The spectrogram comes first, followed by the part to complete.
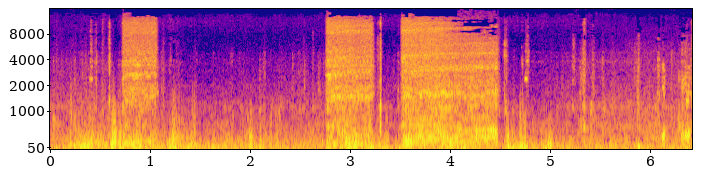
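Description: Small model aircraft engine being turned over by hand at the propeller: scattered clicks, then two short rough hissing bursts around the middle, each under a second long.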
